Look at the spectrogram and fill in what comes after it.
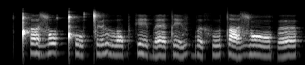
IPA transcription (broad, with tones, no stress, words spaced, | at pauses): ǃʰɐ˧˩ɮɔ˧˩ ǃʰo˧˩˧ǀʏ˨˦lːɔ˨˦b ke˧˩bɛ˧˩te˧˩˧vbə˧˩˧ xʊ˨˦ta˧˩˧ɮɔ̃ː˧˩pœ˨˦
